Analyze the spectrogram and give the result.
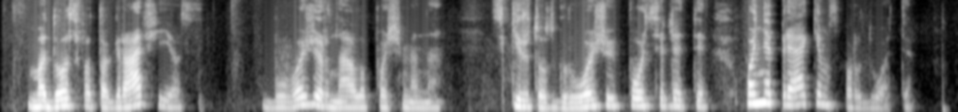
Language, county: Lithuanian, Kaunas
